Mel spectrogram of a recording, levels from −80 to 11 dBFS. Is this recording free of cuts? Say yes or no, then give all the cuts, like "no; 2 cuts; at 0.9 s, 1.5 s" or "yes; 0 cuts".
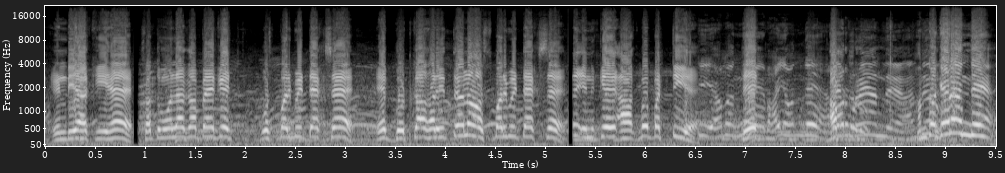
no; 2 cuts; at 0.9 s, 5.3 s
